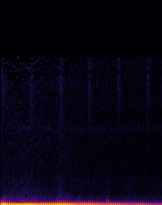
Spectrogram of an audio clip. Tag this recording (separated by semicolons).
moog; synth; bass; micromoog; analog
